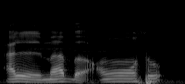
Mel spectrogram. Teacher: huruf Qalqalah nya adalah huruf ba yang berharakat sukun maka kita baca memantul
